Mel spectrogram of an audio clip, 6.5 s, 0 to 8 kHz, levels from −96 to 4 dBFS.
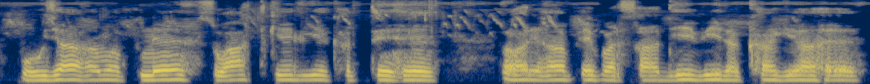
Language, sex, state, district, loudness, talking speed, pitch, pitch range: Hindi, male, Bihar, Araria, -15 LUFS, 145 wpm, 160 Hz, 160-165 Hz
